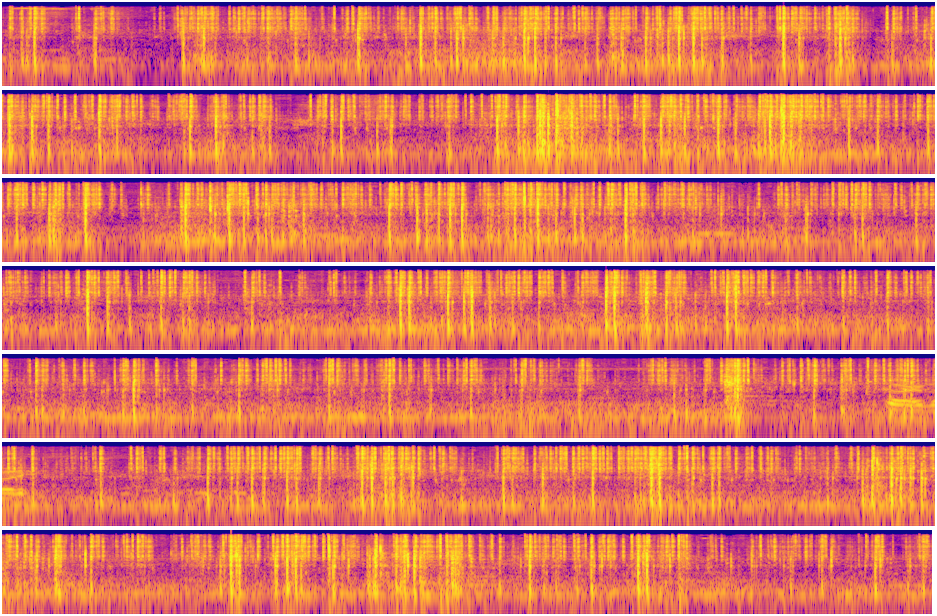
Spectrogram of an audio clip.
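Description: Close, onboard sound of a mountain bike being ridden fast over rough dirt singletrack: a steady rush of wind noise on the microphone with constant rattling and knocking from the bike over roots and bumps.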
